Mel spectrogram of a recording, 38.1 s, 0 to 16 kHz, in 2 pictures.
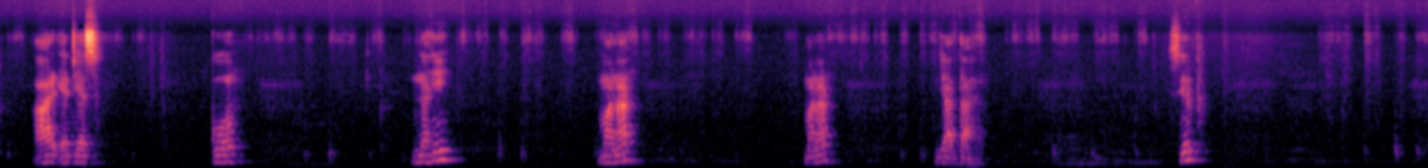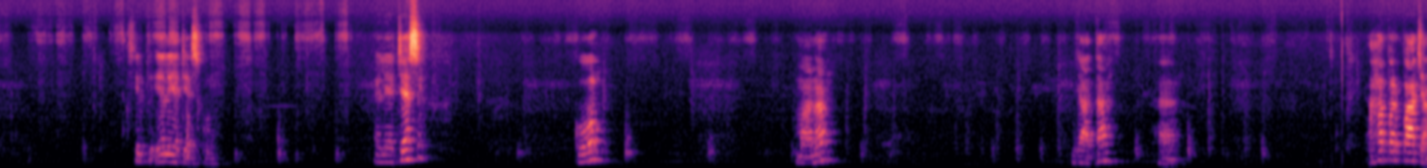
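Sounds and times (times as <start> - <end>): marker pen scratching on whiteboard: 0.0 - 0.5, 1.1 - 2.2, 3.2 - 16.1, 17.6 - 23.8, 25.9 - 36.3
marker pen tapping: 31.9 - 33.3, 34.1 - 36.0.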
